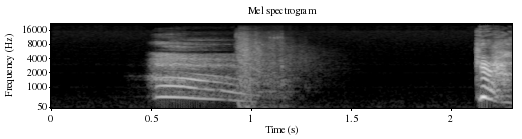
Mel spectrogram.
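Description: A sharp voiced gasp from The Great Ace Attorney Chronicles, a rising breathy cry that trails off, followed after a pause by a second brief burst, isolated against silence.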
